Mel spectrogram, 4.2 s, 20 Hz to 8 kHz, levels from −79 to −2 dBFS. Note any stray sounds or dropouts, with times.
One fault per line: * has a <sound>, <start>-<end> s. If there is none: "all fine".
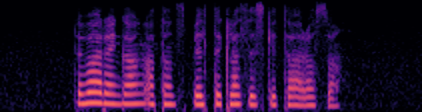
all fine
